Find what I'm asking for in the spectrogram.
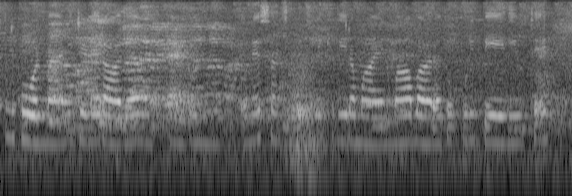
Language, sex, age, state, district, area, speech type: Dogri, female, 30-45, Jammu and Kashmir, Reasi, urban, spontaneous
